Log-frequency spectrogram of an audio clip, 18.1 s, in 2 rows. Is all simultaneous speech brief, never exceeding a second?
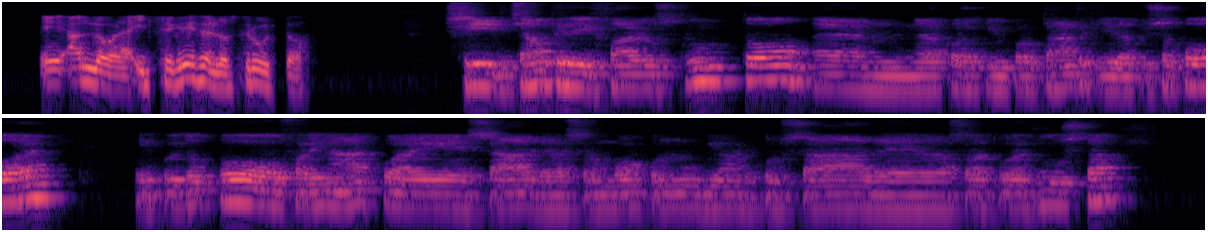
Yes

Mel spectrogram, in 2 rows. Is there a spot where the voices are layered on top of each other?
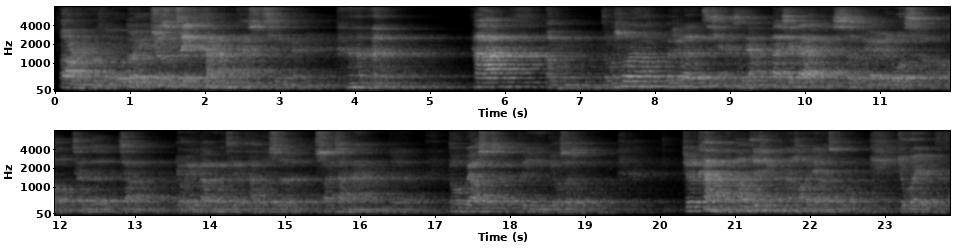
Yes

